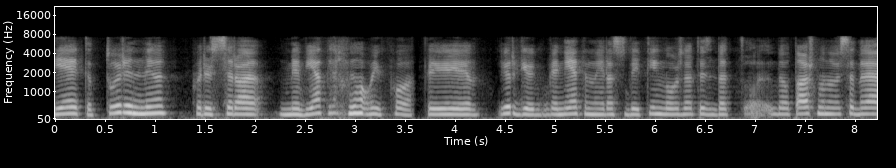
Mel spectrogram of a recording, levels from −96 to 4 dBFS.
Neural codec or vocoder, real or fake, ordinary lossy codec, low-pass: codec, 16 kHz, 1 kbps, FunCodec, trained on Chinese and English, 50 frames a second; fake; AAC, 48 kbps; 7.2 kHz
